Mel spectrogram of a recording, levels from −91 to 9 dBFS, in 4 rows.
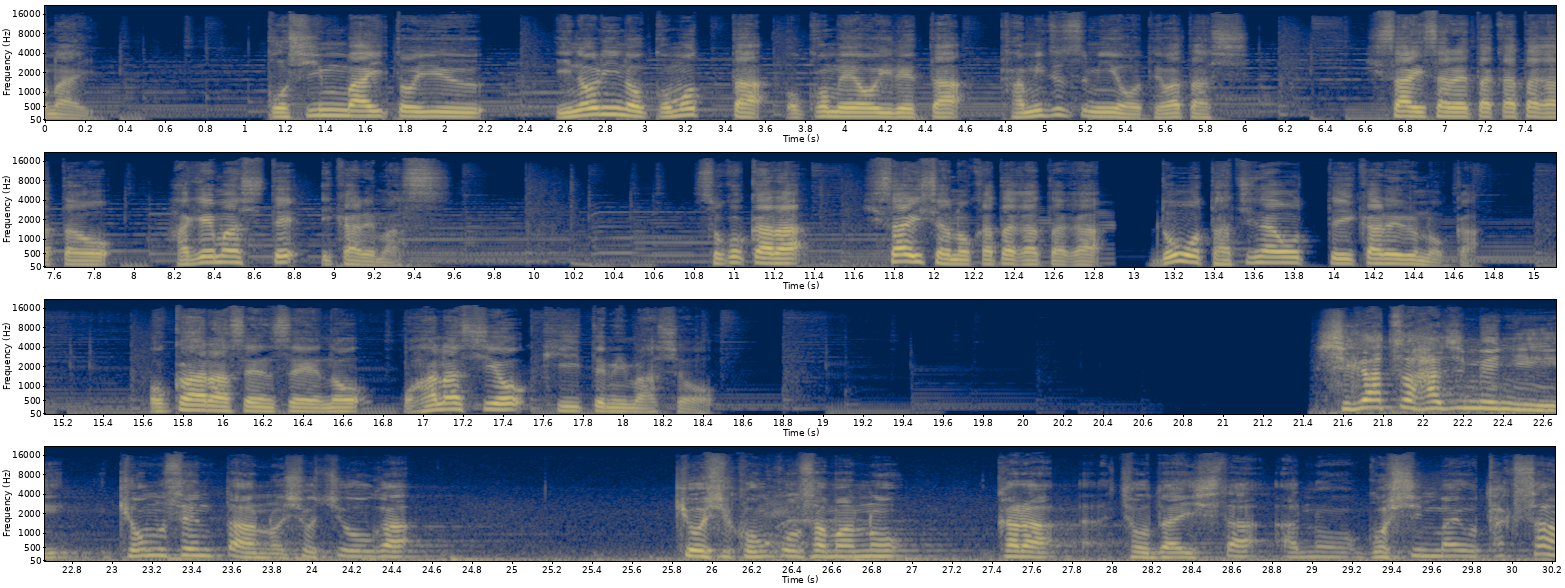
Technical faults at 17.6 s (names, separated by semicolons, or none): none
